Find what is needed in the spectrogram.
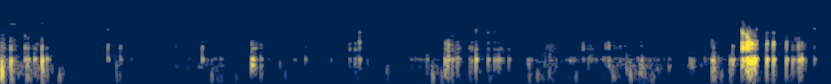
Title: Hungry Stomach Growling Loud FULL VIDEO FOR CHANNEL MEMBER #stomachnoises #stomachgrowl #stomachasmr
